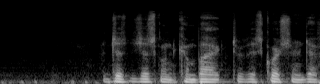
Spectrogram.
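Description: An elderly man speaks into a handheld microphone.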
